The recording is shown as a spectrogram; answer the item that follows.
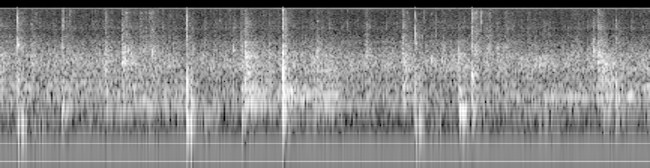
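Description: A football being struck on a training pitch: several sharp thuds at irregular intervals, the loudest about two seconds in, with faint distant voices behind.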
